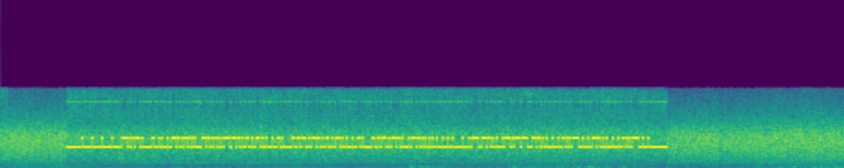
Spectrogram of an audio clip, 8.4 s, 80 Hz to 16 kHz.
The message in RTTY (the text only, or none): CQ DX DE WA7IN WA7IN K F1KT 339 1451 1451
